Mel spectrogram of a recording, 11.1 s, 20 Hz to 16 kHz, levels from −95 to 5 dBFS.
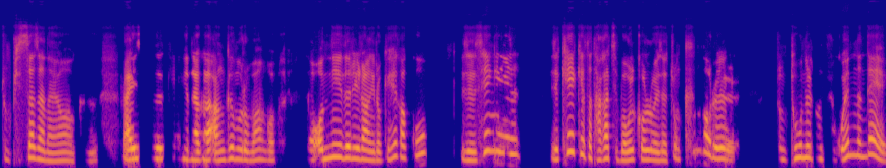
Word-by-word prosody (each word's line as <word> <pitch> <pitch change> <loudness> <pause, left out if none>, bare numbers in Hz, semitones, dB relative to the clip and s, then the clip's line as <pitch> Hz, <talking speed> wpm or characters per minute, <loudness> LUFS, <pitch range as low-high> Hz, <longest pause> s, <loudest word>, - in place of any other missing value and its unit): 좀 215 - -14
비싸잖아요. 190 -5 -1
그 180 0 -15 0.3
라이스 230 +2 +6 0.5
케이크에다가 200 -2 +4
앙금으로 210 +2 0
뭐 200 +2 -2
한 215 - -5
거 195 0 -5 0.4
그래서 210 - -2
언니들이랑 235 -2 +4
이렇게 195 +3 -4
해 280 - 0
갖고 295 +7 -2 0.4
이제 195 -3 0
생일 375 - -1 0.4
이제 220 - 0
케이크해서 335 - +1
다 210 - -2
같이 240 -2 +1
먹을 195 +1 +1
걸로 210 -2 0
이제 190 0 -2
좀 225 +5 -9
큰 405 +1 -13
거를 235 - +3 0.5
좀 220 - -10
돈을 255 +4 +1
더 235 - -10
주고 225 - -2
했는데 295 - +1
225 Hz, 380 characters per minute, -22 LUFS, 200-265 Hz, 0.5 s, 라이스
